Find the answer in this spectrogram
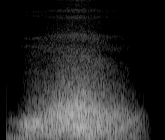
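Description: Whoosh sound effect of a logo animation: one noisy swell that builds to a peak about halfway through and fades out shortly before the end.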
